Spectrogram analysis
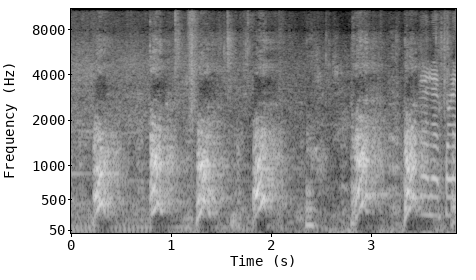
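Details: German Shepherd Leo, a pet dog, in guard mode on the day a parcel arrived, barks loudly and steadily in deep, full woofs, about one every half second, with a little background noise.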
